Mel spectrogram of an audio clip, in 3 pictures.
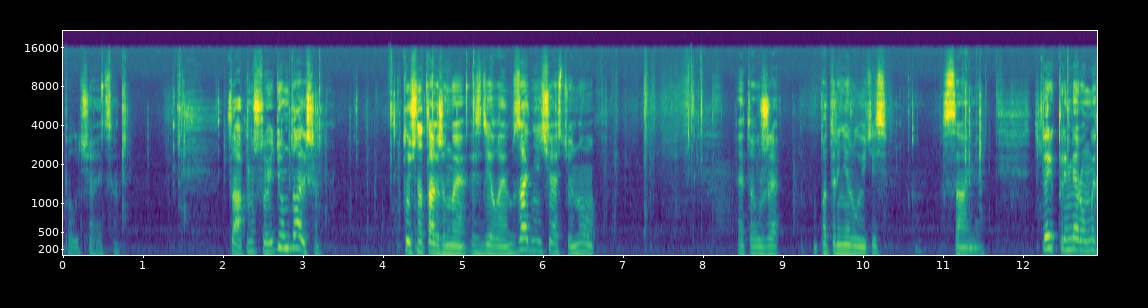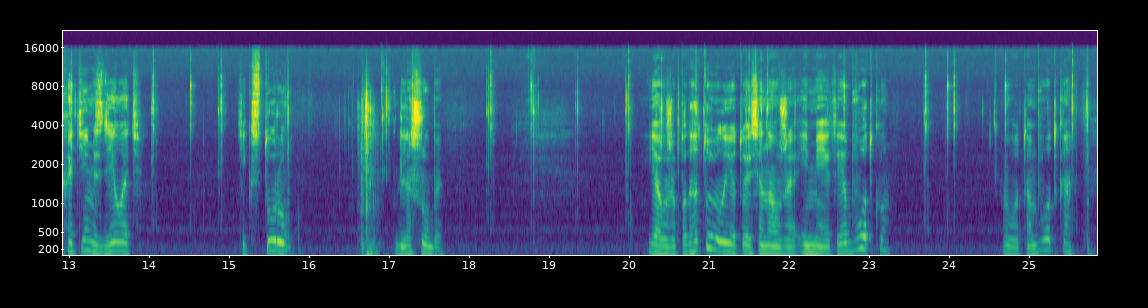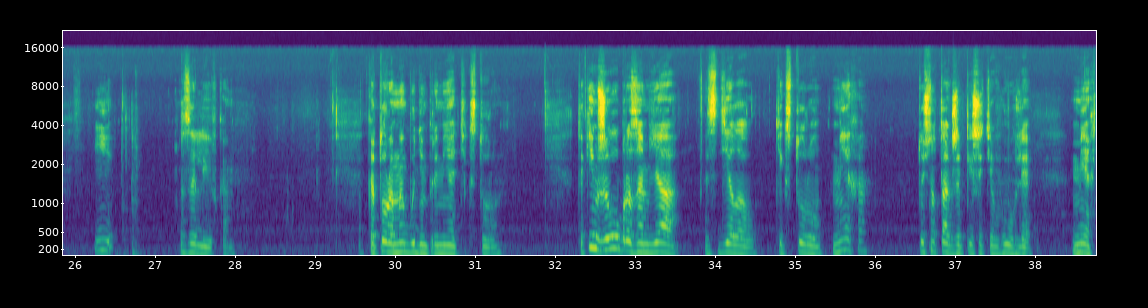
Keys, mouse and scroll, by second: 0.5-1.7 drag, 0.8 right click, 2.1 -, 2.9 click, 4.6 click, 5.1 click, 11.3-11.6 scroll down 1, 12.2 click, 13.1-14.2 drag, 14.5 click, 16.6 ctrl+z, 17.3-18.5 drag, 18.8-20.1 drag, 20.4 middle click, 21.5 middle click, 22.7-23.9 drag, 24.0 click, 24.7 click, 26.6 ctrl+z.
